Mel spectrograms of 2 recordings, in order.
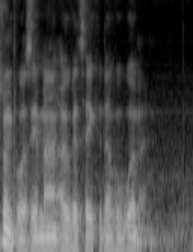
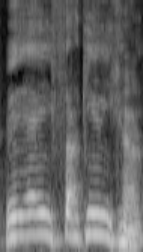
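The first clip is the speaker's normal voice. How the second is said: put-on higher, louder drunken snarl; mock drunk girlfriend yelling; 11 semitones higher, 7 dB louder, much slower than usual. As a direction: pick a fight like a drunk girlfriend. Acted pub quarrel, drunk woman.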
